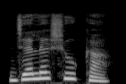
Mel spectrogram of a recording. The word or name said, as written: ಜಲಸೇಕ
